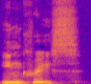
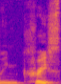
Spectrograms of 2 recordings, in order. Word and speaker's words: increase: You talk about an increase, that's the noun, but you increase the volume, that's the verb, stress on the second syllable.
